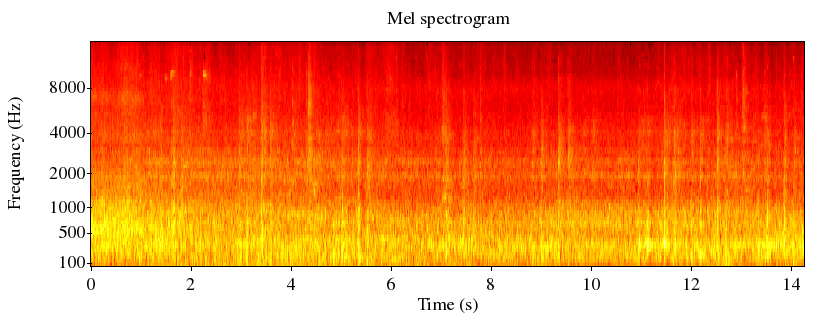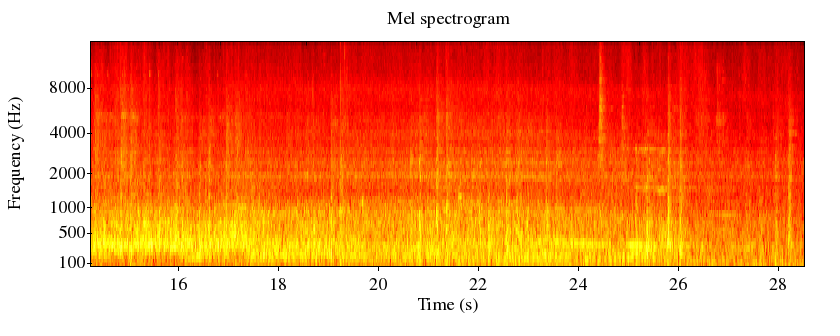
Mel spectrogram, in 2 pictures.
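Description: Interior running sound of an Izuhakone Railway 7000 series electric train (set 7301) under way: a steady rumble of wheels on rail with rail-joint clickety-clack, easing slightly near the end.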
